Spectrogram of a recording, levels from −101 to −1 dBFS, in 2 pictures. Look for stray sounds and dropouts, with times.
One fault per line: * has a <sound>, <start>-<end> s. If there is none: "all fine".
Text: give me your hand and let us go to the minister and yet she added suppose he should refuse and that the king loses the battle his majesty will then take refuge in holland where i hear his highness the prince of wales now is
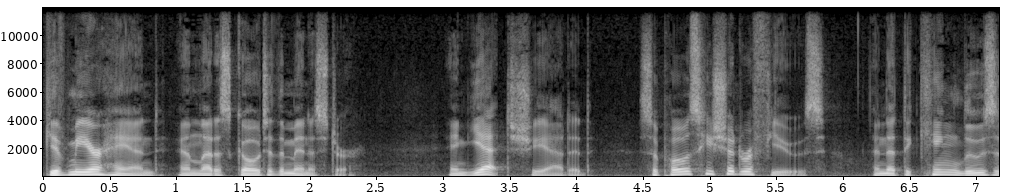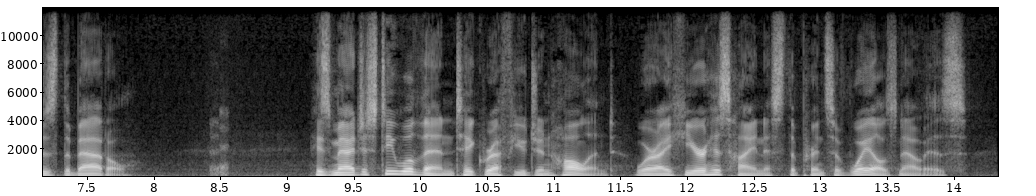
* has a laugh, 8.4-8.6 s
